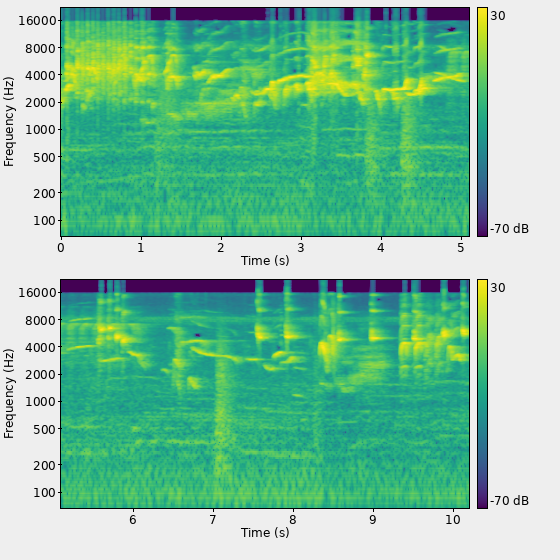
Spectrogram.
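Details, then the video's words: Oriental magpie-robin singing during a mental test in preparation for a songbird contest: a rich run of varied whistled phrases, slurred and rising notes mixed with sharp clicks, delivered rapidly with brief pauses. "Test Mental Kacer Persiapan Lomba Burung Berkicau"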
